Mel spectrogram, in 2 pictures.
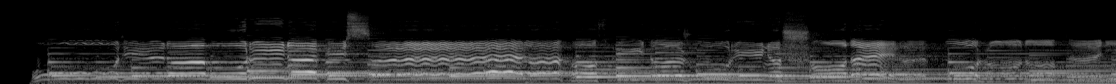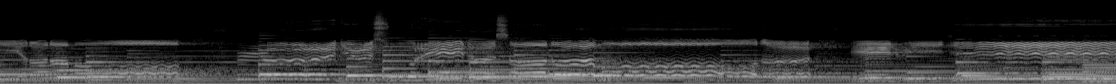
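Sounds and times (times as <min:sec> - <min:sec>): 
piano: 0:00.3 - 0:22.3
person singing a song cycle: 0:00.4 - 0:22.3.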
